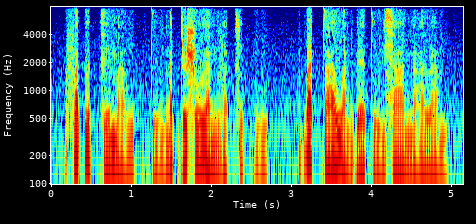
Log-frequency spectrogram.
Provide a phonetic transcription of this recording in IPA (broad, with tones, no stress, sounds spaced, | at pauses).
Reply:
f a˦˥ t̚ l ə˨˩ k̚ x e˧˥ m aː˨˩ w | t̪ ɨ˨˩ ə̯ ŋ a˦˥ t̚ ʈ ɨ˧˥ ʂ o˧˥ l a˧ n v a˨˩ t̚ s o˨˩ k̚ v u˨˩ | ɓ a˦˥ t̚ t̪ aː˧˥ w a˨˩ ŋ ɗ ɛ˧ t̪ u˨˩˦ j s aː˧ n aː˨˩˦ l a˨˩ m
